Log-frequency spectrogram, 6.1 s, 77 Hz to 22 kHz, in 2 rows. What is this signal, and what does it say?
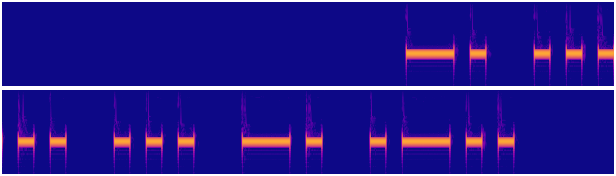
Morse code, heard as a keyed tone, about 15 wpm, 700 Hz. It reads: N5SNL
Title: USA Call Signs - 5 Characters - Repeated 2x - 15wpm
